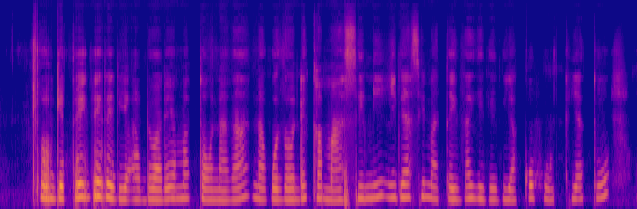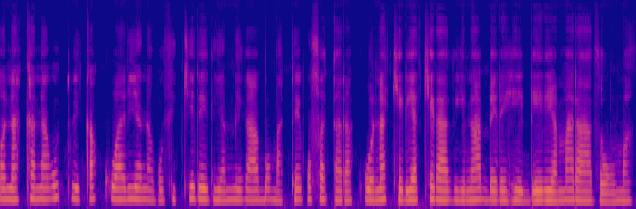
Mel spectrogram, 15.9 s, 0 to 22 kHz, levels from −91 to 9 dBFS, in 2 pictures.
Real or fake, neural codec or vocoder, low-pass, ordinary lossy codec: fake; codec, 44.1 kHz, 2.6 kbps, SNAC; none; none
